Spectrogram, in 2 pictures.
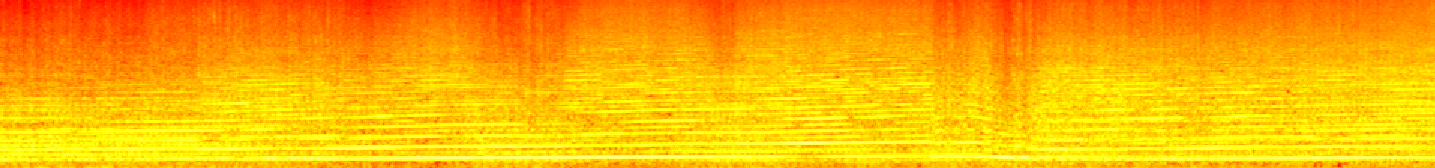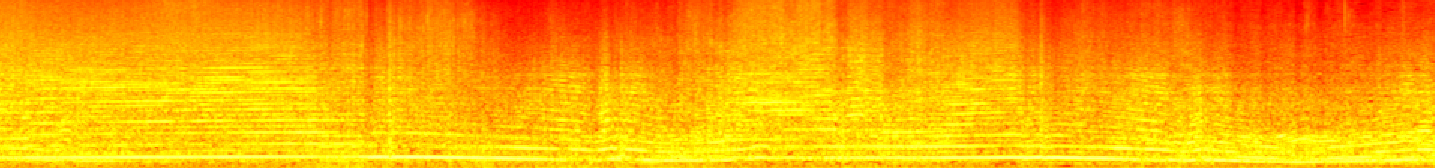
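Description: Nissan Sentra SE-R's VVL four-cylinder engine, heard from inside the cabin, running hard on track. Its pitch climbs slowly at first, then dips briefly about a third of the way in and twice more in the second half.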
